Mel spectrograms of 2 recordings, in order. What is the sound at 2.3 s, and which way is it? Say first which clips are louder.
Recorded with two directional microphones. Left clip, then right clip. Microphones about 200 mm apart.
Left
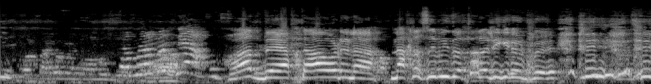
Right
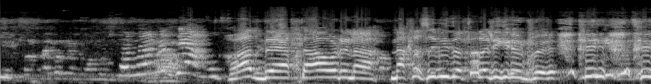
A man's voice: right 4 dB; 40° right (ahead or behind).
